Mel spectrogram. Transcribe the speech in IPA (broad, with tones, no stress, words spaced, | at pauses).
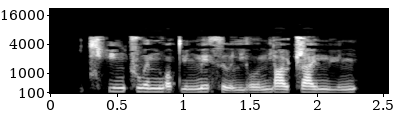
t͡ɕʰi˥ŋʈ͡ʂwə˥n wɔ̰˨˩t̪y˧˥nme˧ɪ̯ sɹ̩˨˩ljo˧˥ʊ̯n̪jɑ˥ʊ̯ ʈ͡ʂa˥ɪ̯my˧˥n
